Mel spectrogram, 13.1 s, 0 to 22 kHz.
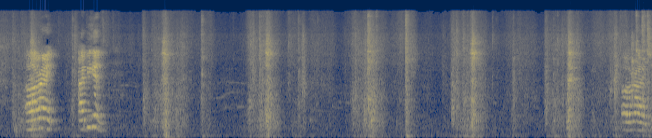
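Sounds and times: uniform swishing and snapping: 2.8s - 13.0s.

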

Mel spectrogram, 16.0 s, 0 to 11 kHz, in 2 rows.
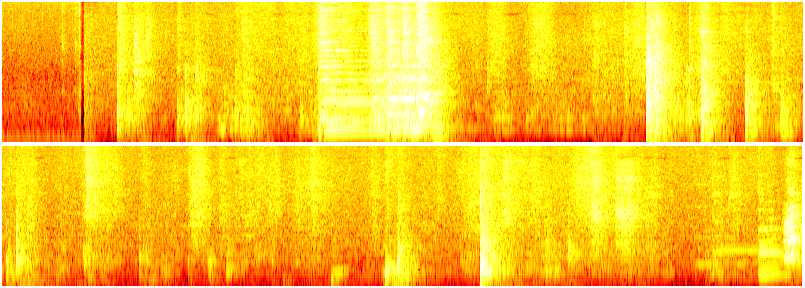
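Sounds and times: acoustic guitar chord ringing: 3.2s - 4.6s, 15.0s - 16.0s
guitar being knocked: 3.2s - 4.6s.

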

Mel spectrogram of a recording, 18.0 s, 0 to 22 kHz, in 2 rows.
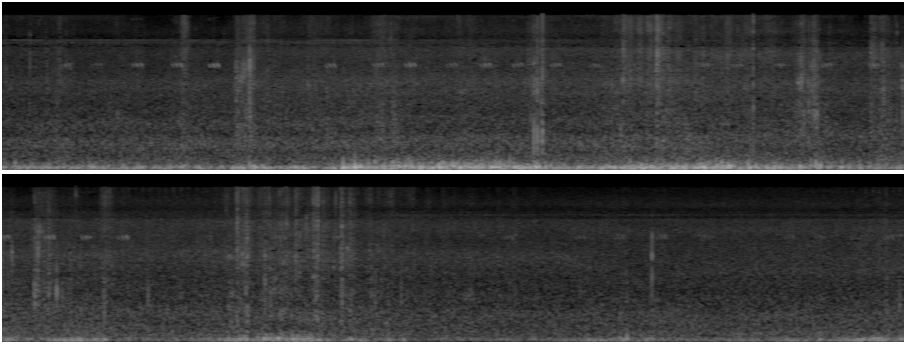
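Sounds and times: footsteps crunching on dry leaves: 0.0s - 13.2s.

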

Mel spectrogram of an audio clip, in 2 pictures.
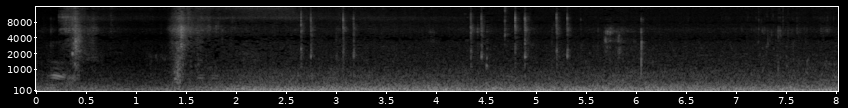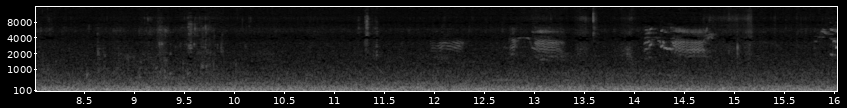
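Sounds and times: wind rumbling on microphone: 0.0s - 16.0s
light clicks and ticks: 4.3s - 6.2s.

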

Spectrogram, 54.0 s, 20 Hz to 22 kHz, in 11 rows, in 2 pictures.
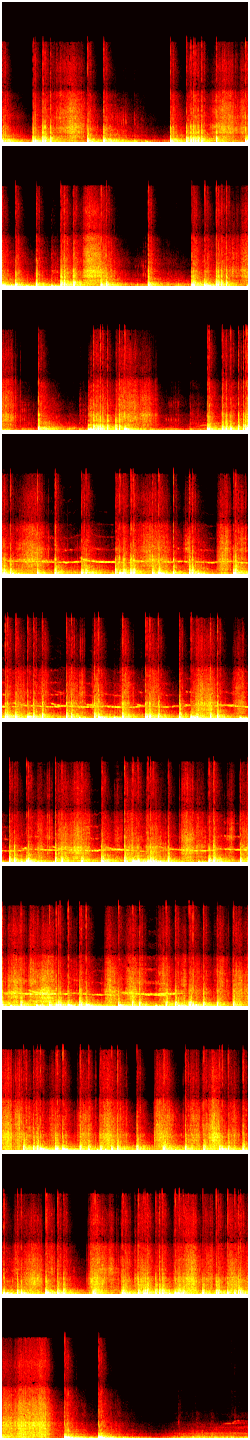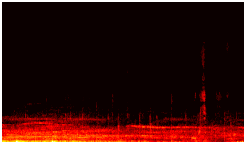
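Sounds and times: fireworks bangs and crackles: 0.0s - 54.0s
high wavering whistle: 14.6s - 33.5s, 48.4s - 54.0s.

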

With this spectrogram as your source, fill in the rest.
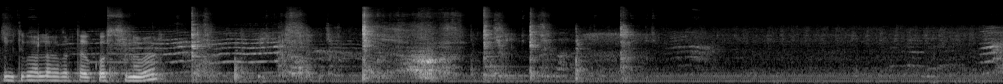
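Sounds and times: spatula scraping and knocking pan: 1.0s - 6.5s
paste frying in oil: 1.2s - 10.0s.

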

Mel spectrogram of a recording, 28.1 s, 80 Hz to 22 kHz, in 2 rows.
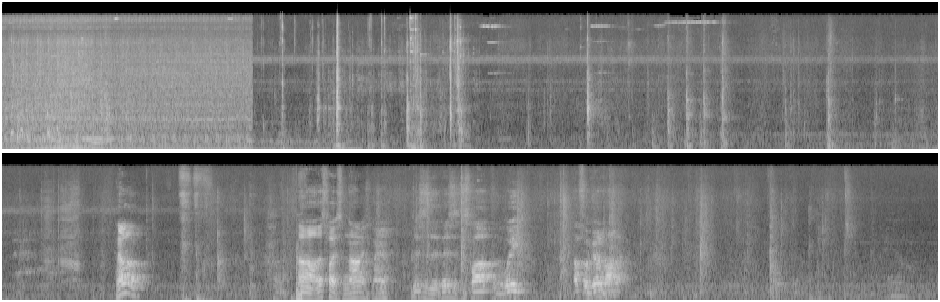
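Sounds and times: truck engine humming: 0.0s - 15.5s
door opening: 2.8s - 11.1s, 12.4s - 15.4s.

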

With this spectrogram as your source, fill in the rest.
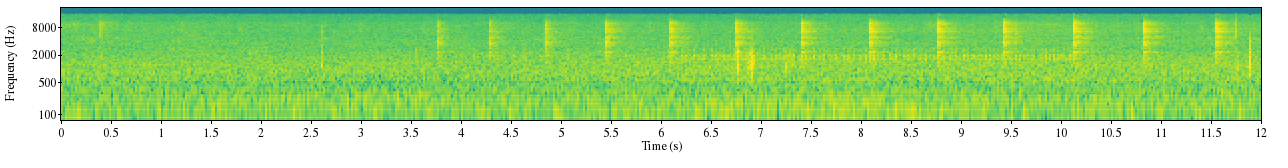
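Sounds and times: faint mechanical ticking: 3.5s - 12.0s
loud mechanical clicks: 3.8s - 12.0s.

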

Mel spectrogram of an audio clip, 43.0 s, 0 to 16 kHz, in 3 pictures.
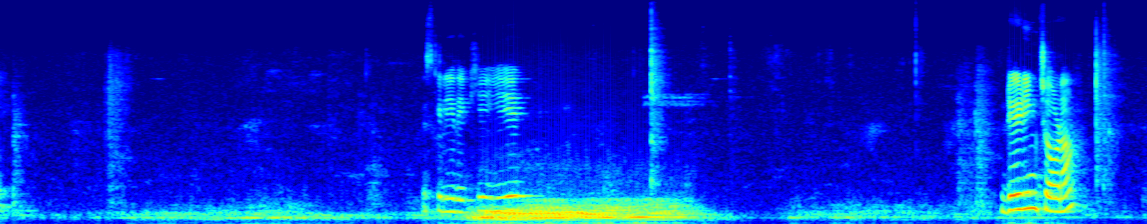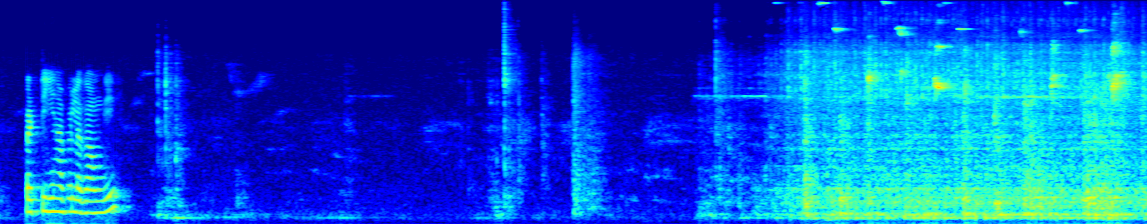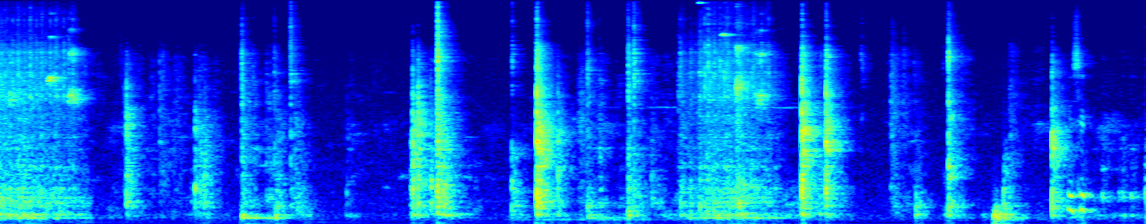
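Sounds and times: sewing machine stitching: 23.1s - 29.8s, 36.6s - 38.6s.

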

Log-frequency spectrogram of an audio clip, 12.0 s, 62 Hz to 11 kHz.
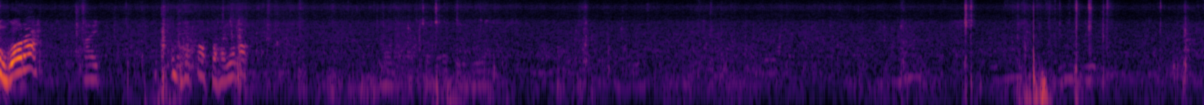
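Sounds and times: leaves rustling: 0.0s - 12.0s
twigs snapping: 9.6s - 12.0s.

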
